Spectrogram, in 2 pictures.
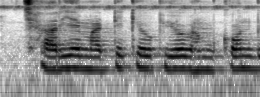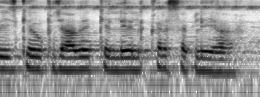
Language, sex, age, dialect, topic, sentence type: Magahi, male, 25-30, Western, agriculture, question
